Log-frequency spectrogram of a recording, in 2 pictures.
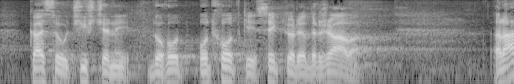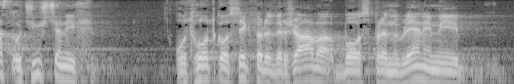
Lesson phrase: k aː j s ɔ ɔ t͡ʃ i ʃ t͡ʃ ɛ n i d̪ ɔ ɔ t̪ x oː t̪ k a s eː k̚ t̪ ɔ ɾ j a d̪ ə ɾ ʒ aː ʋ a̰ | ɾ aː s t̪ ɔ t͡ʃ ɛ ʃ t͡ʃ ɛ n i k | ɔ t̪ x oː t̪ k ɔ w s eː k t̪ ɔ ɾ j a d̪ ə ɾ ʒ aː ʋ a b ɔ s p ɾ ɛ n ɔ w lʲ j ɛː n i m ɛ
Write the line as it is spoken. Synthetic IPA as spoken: k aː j s ɔ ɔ t͡ʃ i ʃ t͡ʃ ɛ n i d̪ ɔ ɔ t̪ x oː t̪ k i s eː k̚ t̪ ɔ ɾ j a d̪ ə ɾ ʒ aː ʋ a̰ | ɾ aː s t̪ ɔ t͡ʃ i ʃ t͡ʃ ɛ n i x | ɔ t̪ x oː t̪ k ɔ w s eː k t̪ ɔ ɾ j a d̪ ə ɾ ʒ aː ʋ a b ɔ s p ɾ ɛ n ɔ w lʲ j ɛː n i m i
